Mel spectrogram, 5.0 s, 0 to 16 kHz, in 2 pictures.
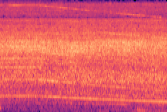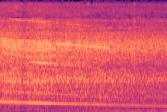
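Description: An angle grinder powered by a 1000 W pure sine wave inverter runs steadily with a loud, constant high-pitched whine that slowly drops in pitch, with no pauses.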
